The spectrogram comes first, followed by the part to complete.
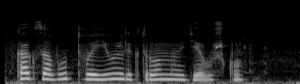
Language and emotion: Russian, neutral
